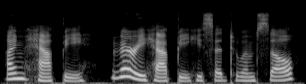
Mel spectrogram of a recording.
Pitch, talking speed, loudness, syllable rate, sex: 205 Hz, 155 wpm, -19 LUFS, 4.5 syllables/s, female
